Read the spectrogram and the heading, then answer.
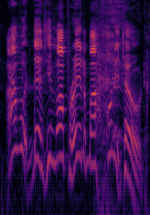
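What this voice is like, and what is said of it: Put-on Southern accent. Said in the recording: “we can do these accents ... I don't know if we're doing North Carolina properly, but, you know, it's a southern accent of some type ... she don't have to fake it none”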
